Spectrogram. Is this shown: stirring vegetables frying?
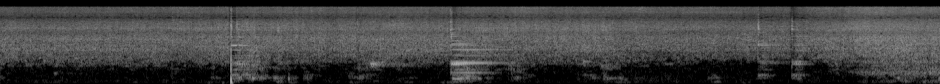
yes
